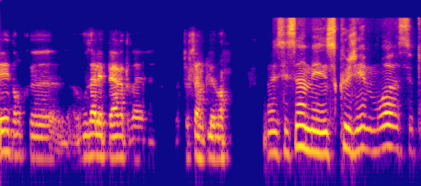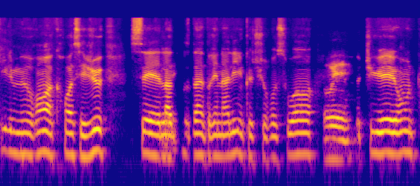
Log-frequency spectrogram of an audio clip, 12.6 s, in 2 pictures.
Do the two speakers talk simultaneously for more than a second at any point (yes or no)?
no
